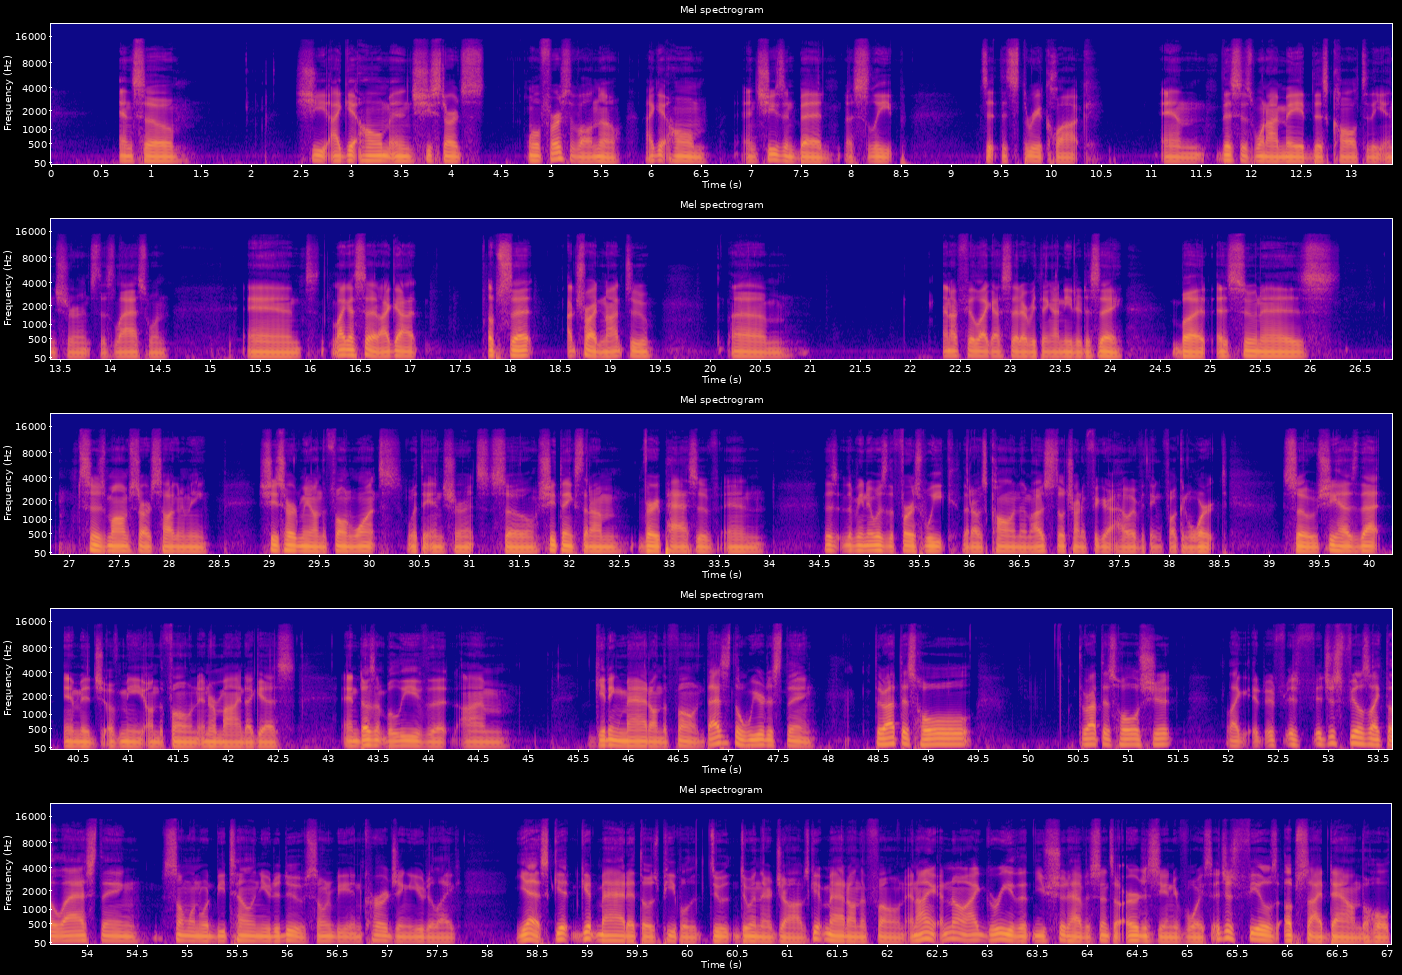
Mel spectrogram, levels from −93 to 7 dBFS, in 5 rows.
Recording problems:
none

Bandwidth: 14.5 kHz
